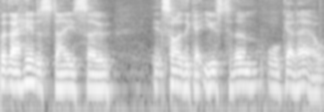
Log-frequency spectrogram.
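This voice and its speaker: The man's voice has a dark, mellow tone and a fairly slow pace. Audible room echo hangs around it. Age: 80s+. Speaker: betting shop manager. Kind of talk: interview.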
